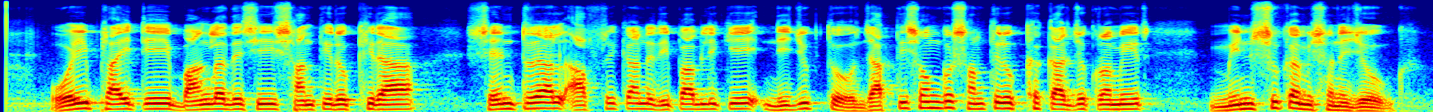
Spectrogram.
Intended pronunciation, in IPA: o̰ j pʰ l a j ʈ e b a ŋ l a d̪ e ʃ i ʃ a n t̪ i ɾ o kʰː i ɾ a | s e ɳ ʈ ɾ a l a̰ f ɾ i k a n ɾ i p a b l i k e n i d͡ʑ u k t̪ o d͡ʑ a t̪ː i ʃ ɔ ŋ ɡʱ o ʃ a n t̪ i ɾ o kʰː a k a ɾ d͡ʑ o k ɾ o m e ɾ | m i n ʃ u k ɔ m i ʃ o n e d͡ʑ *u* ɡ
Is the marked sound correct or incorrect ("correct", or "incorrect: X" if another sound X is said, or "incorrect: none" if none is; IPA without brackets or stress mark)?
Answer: incorrect: o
